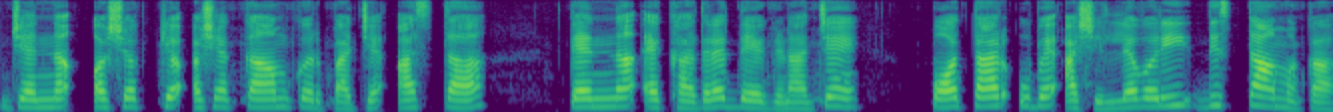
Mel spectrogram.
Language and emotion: Goan Konkani, sad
